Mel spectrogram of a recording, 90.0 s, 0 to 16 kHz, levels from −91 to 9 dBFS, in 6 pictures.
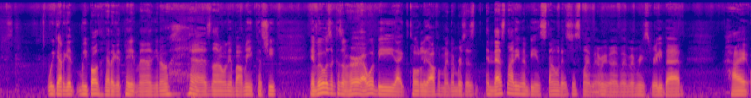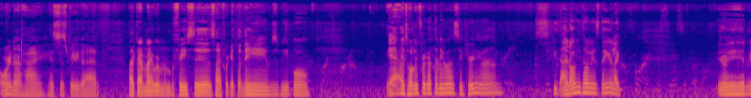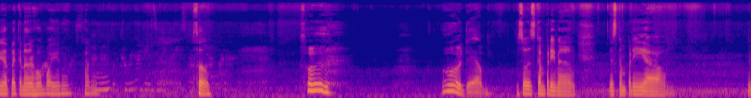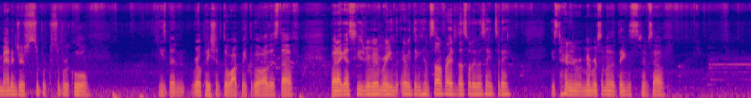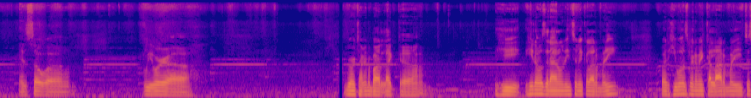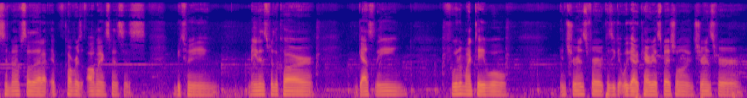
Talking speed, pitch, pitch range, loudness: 140 wpm, 100 Hz, 95-110 Hz, -30 LUFS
